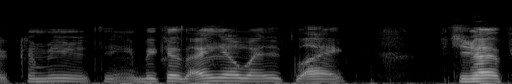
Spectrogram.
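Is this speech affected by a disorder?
Yes: cerebral palsy.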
